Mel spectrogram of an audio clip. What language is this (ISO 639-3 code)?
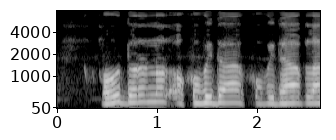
asm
